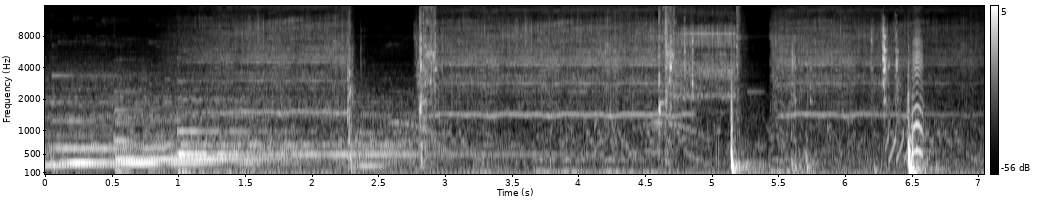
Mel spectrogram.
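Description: Mechanical clicks and clacks of a claw crane machine in a video game set in a gaming arcade. A few sharp ratcheting transients stand over a steady, humming tonal background.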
